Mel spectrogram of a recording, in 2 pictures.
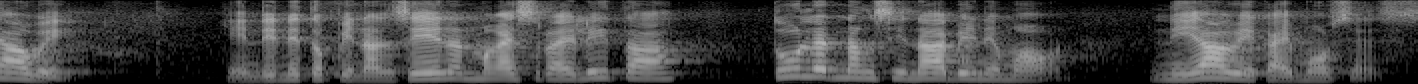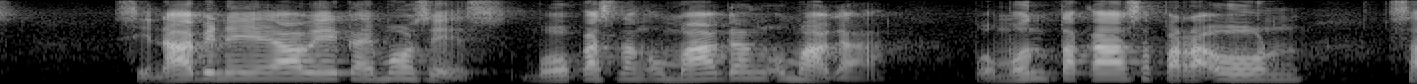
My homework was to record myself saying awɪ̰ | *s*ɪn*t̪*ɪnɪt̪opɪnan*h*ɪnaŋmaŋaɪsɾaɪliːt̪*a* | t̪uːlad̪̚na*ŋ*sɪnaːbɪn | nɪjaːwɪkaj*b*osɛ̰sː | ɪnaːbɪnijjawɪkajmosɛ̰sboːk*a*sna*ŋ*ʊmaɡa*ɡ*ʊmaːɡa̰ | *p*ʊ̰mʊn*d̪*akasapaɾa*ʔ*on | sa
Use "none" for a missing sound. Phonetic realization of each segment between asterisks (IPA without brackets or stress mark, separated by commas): h, d̪, s, a, ŋ, m, a, ŋ, ŋ, p, t̪, ʔ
